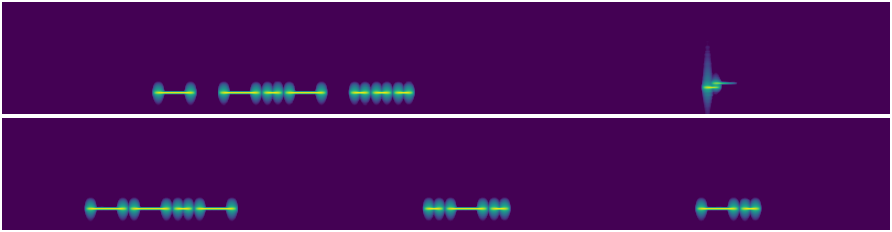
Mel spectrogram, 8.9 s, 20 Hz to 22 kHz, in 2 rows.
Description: Morse code, heard as a keyed tone, about 22 wpm, spaced as for 11 wpm, 700 Hz. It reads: TKS QRN
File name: Top 90 QSO Elements - 6x Character Spacing - 22wpm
